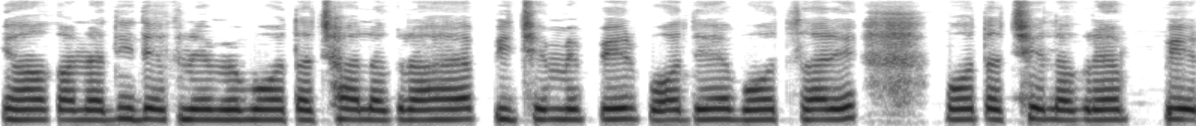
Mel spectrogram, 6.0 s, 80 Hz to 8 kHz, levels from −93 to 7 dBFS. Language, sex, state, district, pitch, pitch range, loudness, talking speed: Hindi, female, Bihar, Saharsa, 235 Hz, 230-245 Hz, -12 LUFS, 230 wpm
